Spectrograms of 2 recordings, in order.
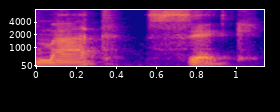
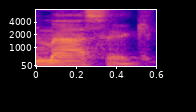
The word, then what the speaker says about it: Massik: And also my last name is uh pronounced Matt Sik just so just so everybody knows. My name is Massik. Massik senior. You need to get keep saying Massik. That's not it at all.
